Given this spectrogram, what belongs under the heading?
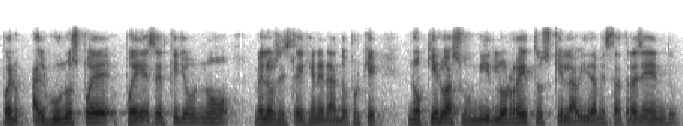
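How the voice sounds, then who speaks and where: Colombian man, psychologist guest, thoughtful, unhurried explainer, mid-range voice. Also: medium pitch, warm tone, highs cut off. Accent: Colombian Spanish. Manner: reflective, measured, with pauses and restarts. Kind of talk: explanatory talk on anxiety. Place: online video session.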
